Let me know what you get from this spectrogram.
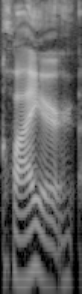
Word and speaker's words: Xoir: So I wanted to start this episode by talking a little bit about something that I do called Choir. It's spelled X-O-I-R,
